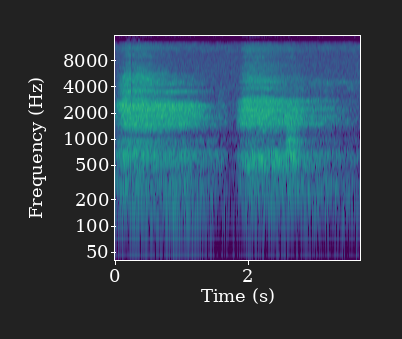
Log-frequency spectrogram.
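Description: A deep, drawn-out demonstration breath in, loud, airy and hissing, followed after a brief pause by a second long breath with no talking.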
